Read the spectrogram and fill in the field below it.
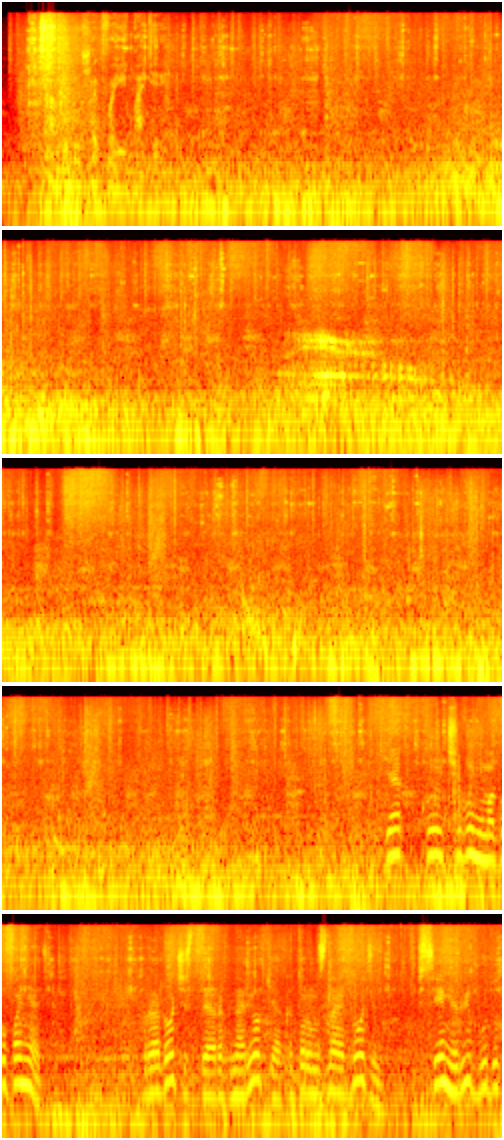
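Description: A sled slides steadily over snow.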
